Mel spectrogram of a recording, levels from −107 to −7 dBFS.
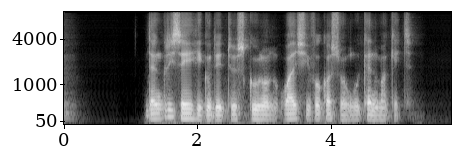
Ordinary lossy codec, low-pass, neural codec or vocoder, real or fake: none; none; codec, 16 kHz, about 1 kbps, DyCAST, with the encoder's durations; fake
